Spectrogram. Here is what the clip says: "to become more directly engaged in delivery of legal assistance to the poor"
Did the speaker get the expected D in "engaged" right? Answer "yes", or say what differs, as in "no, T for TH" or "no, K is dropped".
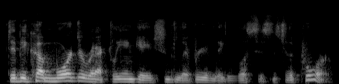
yes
